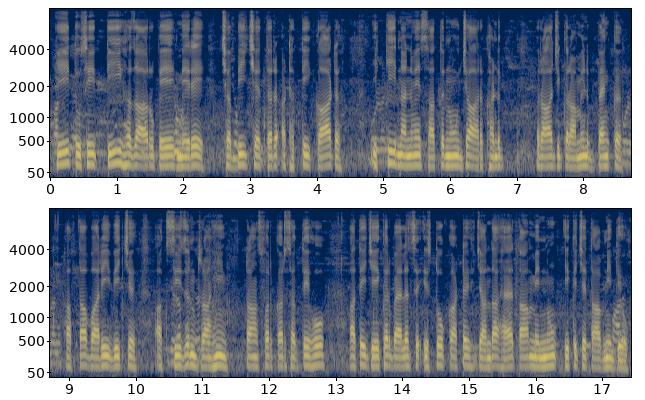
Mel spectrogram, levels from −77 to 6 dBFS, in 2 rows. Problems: background sounds at intervals, background conversations at intervals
